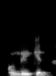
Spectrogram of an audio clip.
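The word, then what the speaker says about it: Kollegin: Kagan Natalia kovalski collean in English we know we say it is colleague but in German it is collean you will see most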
